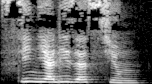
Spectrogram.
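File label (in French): "signalisation", French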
